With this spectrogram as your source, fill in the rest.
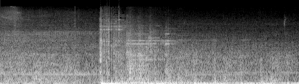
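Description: A truck tyre bursts with a loud bang.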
